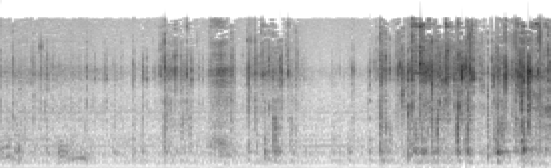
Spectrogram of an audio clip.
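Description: Irregular light clicks and rustling, like handling noise from a recording phone covered or carried against fabric, quieter around the middle and growing louder and busier near the end.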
